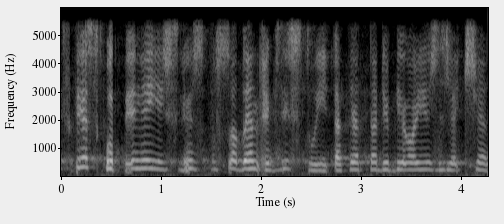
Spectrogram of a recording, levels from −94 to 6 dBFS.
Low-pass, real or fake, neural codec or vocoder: 5.4 kHz; fake; codec, 24 kHz, 1.5 kbps, HILCodec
